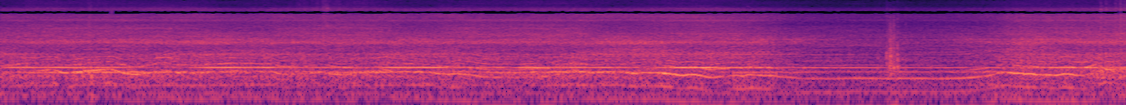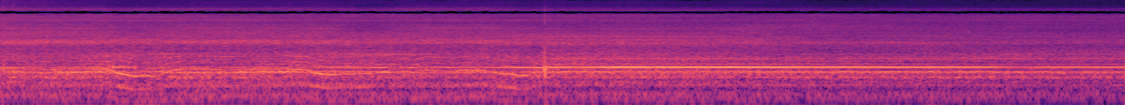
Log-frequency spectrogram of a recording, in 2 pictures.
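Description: Bissell PowerForce Bagged upright vacuum cleaner running on a rug. A steady motor hum holds one constant tone, while a second tone wavers up and down. It dips a little quieter for a few seconds around the middle, with a single click.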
